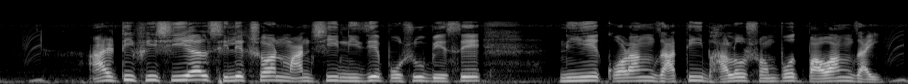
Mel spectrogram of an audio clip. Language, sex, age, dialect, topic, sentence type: Bengali, male, 60-100, Rajbangshi, agriculture, statement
